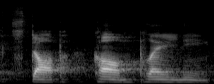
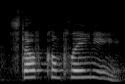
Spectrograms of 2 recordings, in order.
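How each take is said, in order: First: Loud, slow drawn-out mock scolding; mock yell. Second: Very high, loud squeal of a nagging critic; mocking high shout. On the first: Critics online yelling at him, loud slow mock scolding. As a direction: bellow it slowly like a scolding critic. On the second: Mocking Facebook critics, high loud squealing voice. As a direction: shriek it like an annoying nag. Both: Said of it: "They say".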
